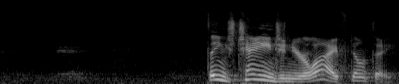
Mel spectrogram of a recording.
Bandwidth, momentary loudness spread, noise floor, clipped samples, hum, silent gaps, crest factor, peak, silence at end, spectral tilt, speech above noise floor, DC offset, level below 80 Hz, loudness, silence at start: 15.5 kHz; 6 LU; -60 dBFS; under 0.1%; none; none; 18 dB; -12 dBFS; 0.05 s; -5 dB/octave; 33 dB; under 0.1%; -56 dBFS; -26 LUFS; 2.05 s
